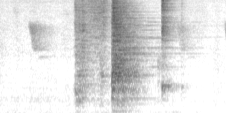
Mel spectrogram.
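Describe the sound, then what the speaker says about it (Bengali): A metal lid is set onto a cooking pot on a gas stove: a faint clink, then a few sharp metallic clatters and rattles as it settles, close by and otherwise quiet. "এই আমি ঢাকা দিয়ে দিলাম"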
